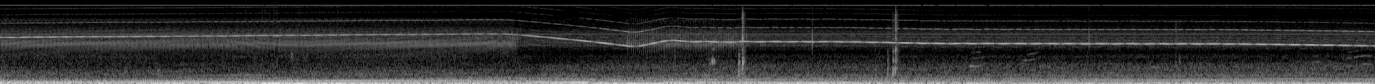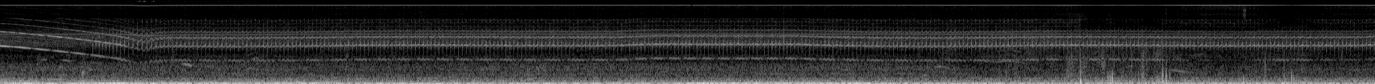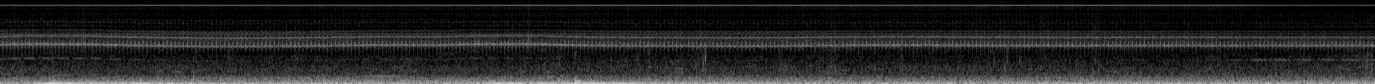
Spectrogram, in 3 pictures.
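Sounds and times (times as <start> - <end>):
airport transfer bus in Brazil: 0.0 - 41.2.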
